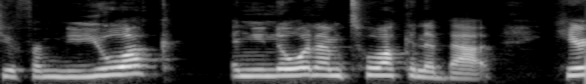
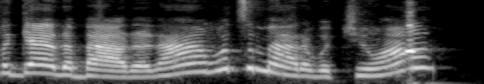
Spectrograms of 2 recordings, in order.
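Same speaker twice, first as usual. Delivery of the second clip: put-on Italian New York accent; 3 semitones higher, 4 dB louder than usual. Thanking the audience, the speaker slips into an Italian New York accent. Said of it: "Cannoli is very Italian with his accent".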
